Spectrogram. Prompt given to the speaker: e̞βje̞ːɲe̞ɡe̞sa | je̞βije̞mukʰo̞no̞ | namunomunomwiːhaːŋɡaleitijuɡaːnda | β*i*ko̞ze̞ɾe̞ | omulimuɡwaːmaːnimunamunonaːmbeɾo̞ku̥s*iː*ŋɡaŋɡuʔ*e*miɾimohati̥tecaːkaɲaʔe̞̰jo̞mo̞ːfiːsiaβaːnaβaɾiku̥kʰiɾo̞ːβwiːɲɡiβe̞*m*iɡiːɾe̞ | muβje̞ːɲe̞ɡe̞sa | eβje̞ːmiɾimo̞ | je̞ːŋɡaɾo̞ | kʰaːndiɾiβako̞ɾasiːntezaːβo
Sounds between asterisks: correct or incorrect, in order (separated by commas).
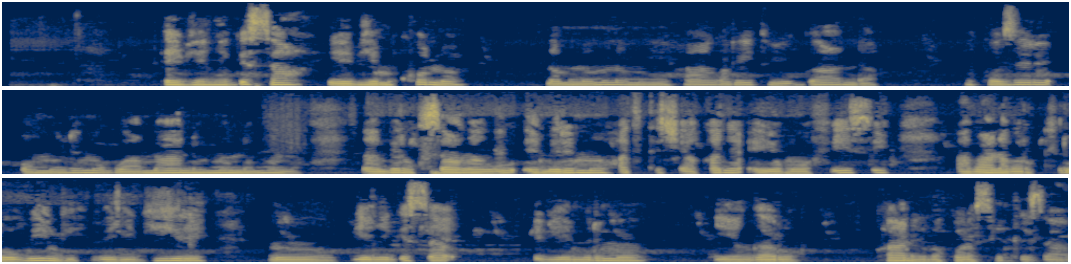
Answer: correct, incorrect, correct, incorrect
